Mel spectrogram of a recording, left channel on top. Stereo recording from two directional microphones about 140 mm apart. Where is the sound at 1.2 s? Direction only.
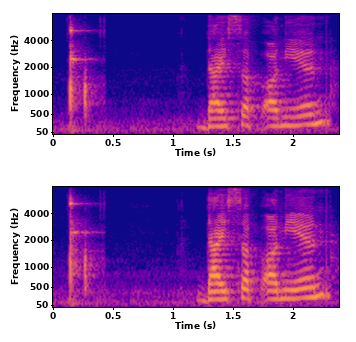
45° right (ahead or behind).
